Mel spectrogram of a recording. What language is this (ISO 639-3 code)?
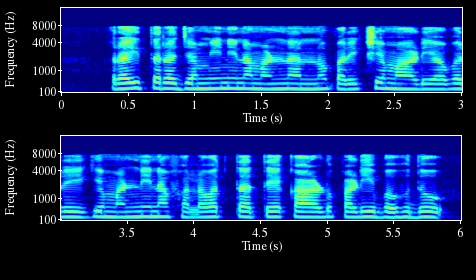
kan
